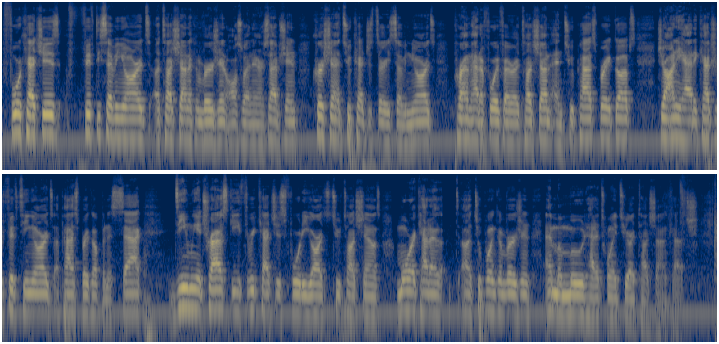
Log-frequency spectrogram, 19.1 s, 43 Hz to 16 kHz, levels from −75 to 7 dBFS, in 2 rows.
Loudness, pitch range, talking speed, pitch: -25 LUFS, 115-130 Hz, 190 wpm, 120 Hz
